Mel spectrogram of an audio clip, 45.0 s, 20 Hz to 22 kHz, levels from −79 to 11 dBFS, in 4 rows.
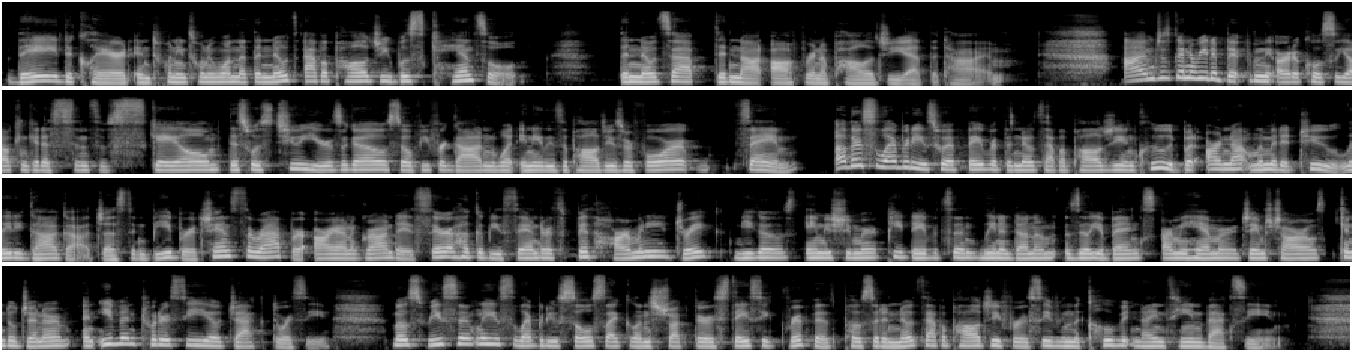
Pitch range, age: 155-195 Hz, 20-39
